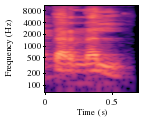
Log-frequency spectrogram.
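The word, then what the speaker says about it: colonel: बहुत ही डिफिकल्ट है इसको लिखते हैं कल कोलोनल सी ओ एल ओ कोलोनल लेकिन बोलते हैं जनरली कर्नल तो ये स्पेलिंग काफी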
